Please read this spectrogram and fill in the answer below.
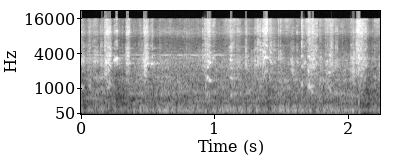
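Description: Small motorcycle engine running as it passes close by, a steady low hum with scattered clicks over it.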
